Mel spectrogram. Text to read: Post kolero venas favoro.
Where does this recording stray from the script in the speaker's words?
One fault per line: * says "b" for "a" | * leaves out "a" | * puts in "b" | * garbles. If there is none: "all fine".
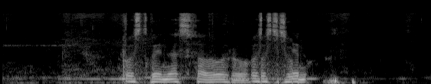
* leaves out "kolero"
* garbles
